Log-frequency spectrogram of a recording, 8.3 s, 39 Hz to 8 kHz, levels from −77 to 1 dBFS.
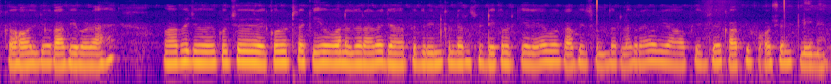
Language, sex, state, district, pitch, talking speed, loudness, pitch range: Hindi, male, Chhattisgarh, Bilaspur, 145 Hz, 300 wpm, -20 LUFS, 140-155 Hz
